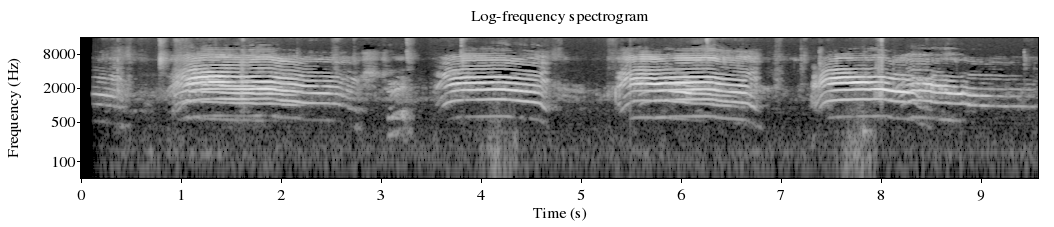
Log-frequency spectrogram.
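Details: Domestic cat meowing loudly: four long, strongly harmonic meows about two seconds apart, each slightly falling at the end, with short quiet gaps between.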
